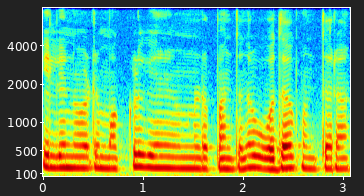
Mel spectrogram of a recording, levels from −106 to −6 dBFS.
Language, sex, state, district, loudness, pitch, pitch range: Kannada, female, Karnataka, Belgaum, -16 LUFS, 195 Hz, 185-200 Hz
